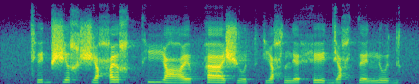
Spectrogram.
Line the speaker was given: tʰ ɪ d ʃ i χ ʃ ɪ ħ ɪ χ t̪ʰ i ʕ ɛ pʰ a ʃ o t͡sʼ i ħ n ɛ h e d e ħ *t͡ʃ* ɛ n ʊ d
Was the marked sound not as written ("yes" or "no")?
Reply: yes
